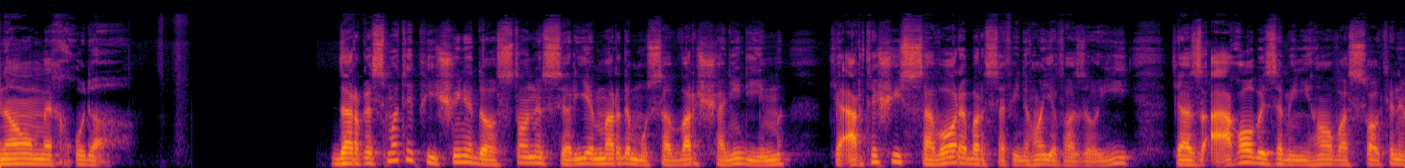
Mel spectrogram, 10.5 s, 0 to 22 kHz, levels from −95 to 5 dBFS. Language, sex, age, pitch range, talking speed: Persian, male, 30-49, 100-135 Hz, 130 wpm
